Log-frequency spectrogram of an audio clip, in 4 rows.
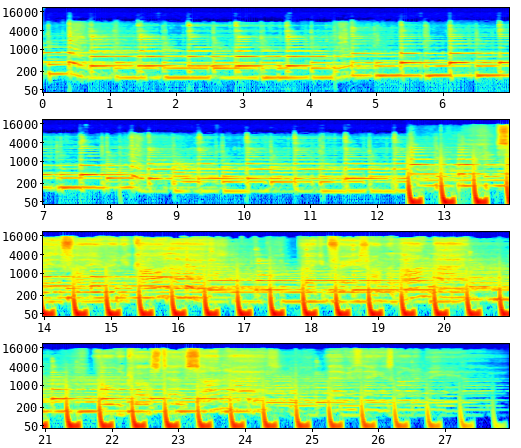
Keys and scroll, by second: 5.4 g, 10.0 g.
